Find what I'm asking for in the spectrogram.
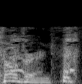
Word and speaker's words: Cockburn: And in fact, some of the visuals that I'm looking, Bruce Coburn is spelled C-O-C-K. B-U-R-N, like something, you know, you would get from having sex on the rug, painful. – On a rug or something like that. But it's pronounced Coburn.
